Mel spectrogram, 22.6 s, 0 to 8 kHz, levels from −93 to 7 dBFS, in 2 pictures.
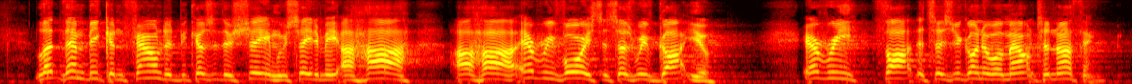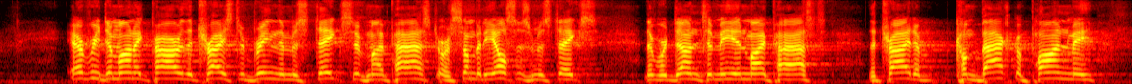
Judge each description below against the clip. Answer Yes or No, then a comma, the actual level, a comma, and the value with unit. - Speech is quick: No, average, 165 wpm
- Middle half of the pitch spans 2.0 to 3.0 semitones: Yes, average, 2.7 semitones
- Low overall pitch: No, high, 195 Hz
